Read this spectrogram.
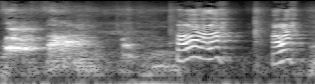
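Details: Siberian Husky being shaved indoors, wailing dramatically; two wavering, rising-and-falling howl-like cries with a rich harmonic tone, each under half a second, follow a stretch of human speech.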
